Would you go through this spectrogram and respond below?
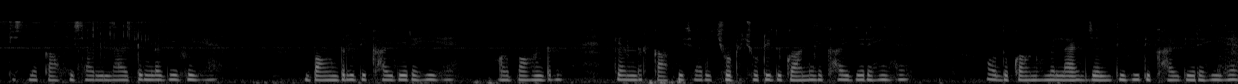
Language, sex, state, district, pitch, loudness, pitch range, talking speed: Hindi, female, Bihar, Saharsa, 210 Hz, -43 LUFS, 200-215 Hz, 165 wpm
